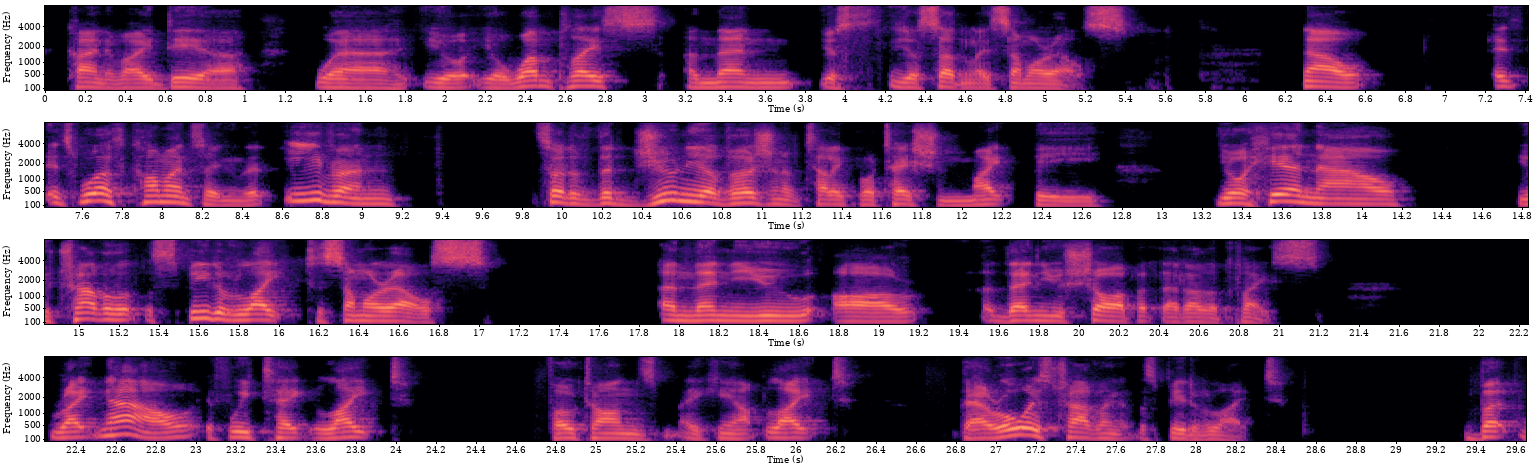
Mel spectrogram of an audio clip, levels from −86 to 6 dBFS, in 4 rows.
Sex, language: male, English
